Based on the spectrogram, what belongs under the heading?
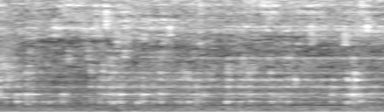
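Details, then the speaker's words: A pipe keeps making a steady rushing hiss of flowing water even with its valve locked off tight. The owner asks where the water is going, and the cause is unclear. "It's all tight, tight. But when you lock it off tight, it makes noise. Where's the water going?"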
